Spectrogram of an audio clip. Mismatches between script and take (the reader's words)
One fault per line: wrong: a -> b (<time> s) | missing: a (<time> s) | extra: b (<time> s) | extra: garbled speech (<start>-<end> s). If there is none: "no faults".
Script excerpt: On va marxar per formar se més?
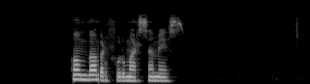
missing: marxar (1.0 s)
